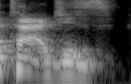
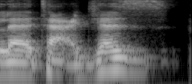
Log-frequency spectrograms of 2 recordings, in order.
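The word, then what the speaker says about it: ta'jiz (تعجز): Wasta'in billah wa la ta'jiz. You'll hear a lot of people say this hadith, they say la ta'jiz, but that is an incorrect pronunciation according to many of the scholars of hadith.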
